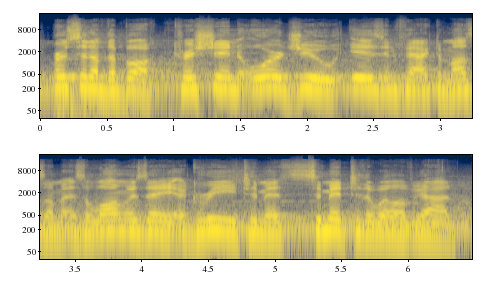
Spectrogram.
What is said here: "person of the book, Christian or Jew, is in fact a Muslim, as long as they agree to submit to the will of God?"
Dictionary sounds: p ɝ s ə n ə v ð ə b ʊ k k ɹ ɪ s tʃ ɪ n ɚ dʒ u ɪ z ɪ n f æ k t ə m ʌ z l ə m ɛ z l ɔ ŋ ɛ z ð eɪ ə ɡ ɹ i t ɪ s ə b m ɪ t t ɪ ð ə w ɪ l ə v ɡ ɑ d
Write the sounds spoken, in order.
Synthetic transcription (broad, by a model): p ɝ s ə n ə v ð ə b ʊ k k ɹ ɪ s tʃ ɪ n ɚ dʒ u ɪ z ɪ n f æ k t ə m ʌ z l ə m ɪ z l ɔ ŋ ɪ z ð eɪ ə ɡ ɹ i t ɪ s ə b m ɪ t t ɪ ð ə w ɪ l ə v ɡ ɑ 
